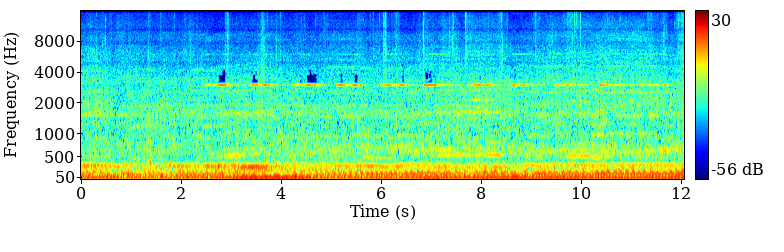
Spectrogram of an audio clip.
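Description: Engine of a small tractor with a front blade running steadily as it works a gravel forest path, with its reversing alarm beeping a little more than once a second from about two and a half seconds in.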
